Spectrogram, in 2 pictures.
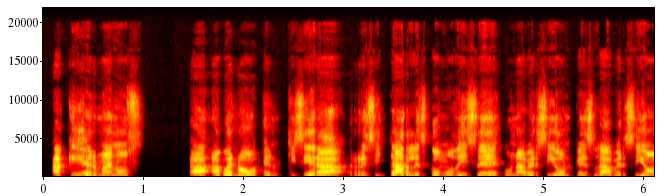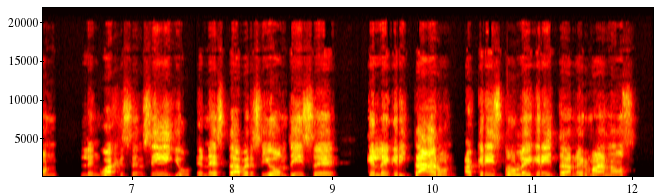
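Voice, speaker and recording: A man's voice: sits high, fairly bright tone, no echo. A man preaching a church sermon, earnest, reading scripture and repeatedly calling his listeners "brothers.". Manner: earnest, repeatedly addresses "hermanos".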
